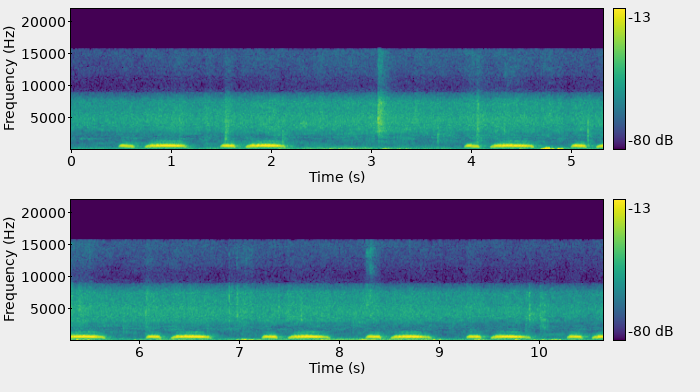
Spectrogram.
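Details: A Spotted dove used in bird trapping gives soft, hollow coos in phrases of two to five notes, about one a second, with brief pauses between phrases; a few faint low thumps.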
